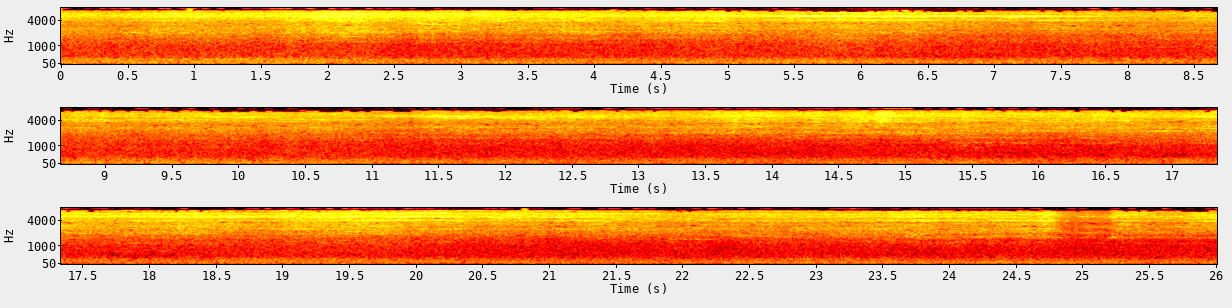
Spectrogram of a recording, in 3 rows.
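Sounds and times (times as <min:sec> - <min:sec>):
freight train rolling past: 0:00.0 - 0:26.0.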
